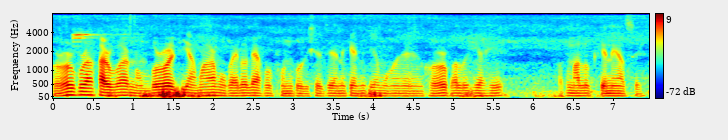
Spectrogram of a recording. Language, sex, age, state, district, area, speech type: Assamese, male, 45-60, Assam, Kamrup Metropolitan, urban, spontaneous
